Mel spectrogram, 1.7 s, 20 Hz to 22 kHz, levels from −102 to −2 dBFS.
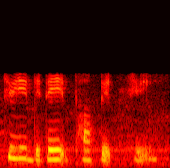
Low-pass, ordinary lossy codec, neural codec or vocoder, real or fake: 3.6 kHz; none; autoencoder, 22.05 kHz, a latent of 192 numbers a frame, VITS, trained on one speaker; fake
